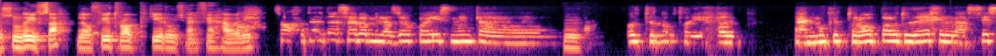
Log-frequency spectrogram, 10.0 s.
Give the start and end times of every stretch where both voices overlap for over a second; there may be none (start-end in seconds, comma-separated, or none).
none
